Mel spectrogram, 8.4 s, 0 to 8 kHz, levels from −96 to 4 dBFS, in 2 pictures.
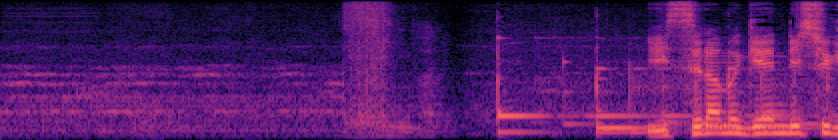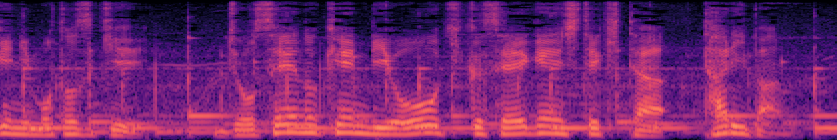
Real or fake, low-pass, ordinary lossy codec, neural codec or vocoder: real; none; none; none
